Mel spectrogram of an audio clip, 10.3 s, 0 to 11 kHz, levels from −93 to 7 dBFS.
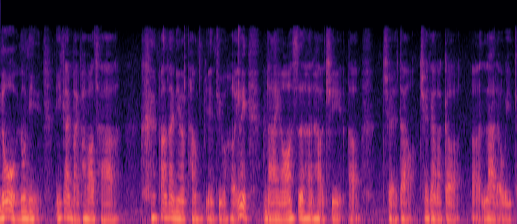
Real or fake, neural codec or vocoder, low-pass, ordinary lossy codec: real; none; 7.2 kHz; none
